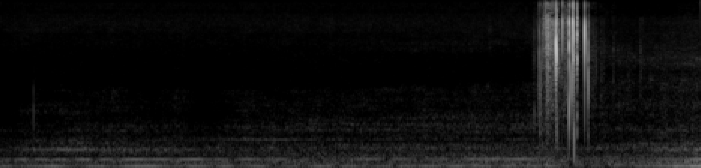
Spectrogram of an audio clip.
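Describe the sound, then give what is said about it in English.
Low, steady engine rumble from a street sweeper vehicle driving around in circles, continuous throughout, with a brief burst of brighter hiss and clatter near the end; no voices. “This dude that's on this freaking sweeper. I don't know what he's doing. He's driving around like he's drunk, like doing circles and stuff.”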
